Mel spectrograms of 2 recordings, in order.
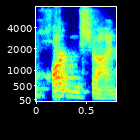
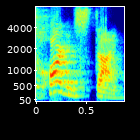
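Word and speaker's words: Hartenstein: Isaiah hardenstein Kate Scott I think I just heard Kate Scott pronounce Zara Einstein's name heart and shine like what is that it's hardinstein Kate Scott what do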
